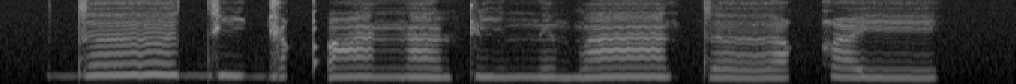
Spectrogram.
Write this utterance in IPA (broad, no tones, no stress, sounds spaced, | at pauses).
d ɐː d i ɡʲ ɐ qʼ ãː ŋ ã ʈ i n̪ ẽ b ãː t ɐː q e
